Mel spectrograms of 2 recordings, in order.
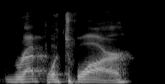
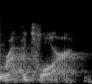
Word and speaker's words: repertoire: How do you say that word? Tell me. You're the teacher. – Repertoire of jerseys. – You totally botched it. You weren't even close. Say it with me. Repertoire.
